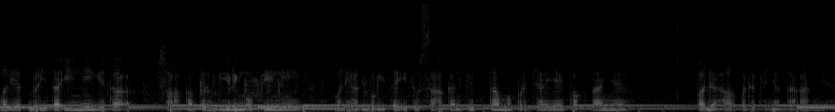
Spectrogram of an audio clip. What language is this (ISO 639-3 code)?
ind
